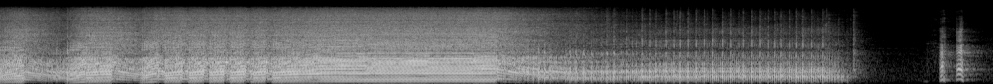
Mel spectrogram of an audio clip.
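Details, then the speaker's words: Old pre-1990s two-stroke chainsaw restarted without warm-up: revs cleanly, pitch climbing and holding steady before a crisp shutoff; strong, healthy running with no misses. "Everyone's good. runs a runner. That didn't need to warm up or anything. That one just kind of started right up."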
